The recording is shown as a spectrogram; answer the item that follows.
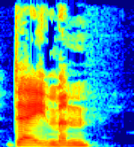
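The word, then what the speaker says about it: daemon: And it's spelled funky. – Damon. You're Damon.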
